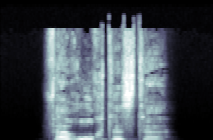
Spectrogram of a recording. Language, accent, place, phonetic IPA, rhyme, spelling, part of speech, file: German, Germany, Berlin, [fɛɐ̯ˈʁuːxtəstə], -uːxtəstə, verruchteste, adjective, De-verruchteste.ogg
- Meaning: inflection of verrucht: 1. strong/mixed nominative/accusative feminine singular superlative degree 2. strong nominative/accusative plural superlative degree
